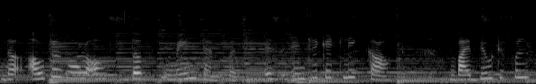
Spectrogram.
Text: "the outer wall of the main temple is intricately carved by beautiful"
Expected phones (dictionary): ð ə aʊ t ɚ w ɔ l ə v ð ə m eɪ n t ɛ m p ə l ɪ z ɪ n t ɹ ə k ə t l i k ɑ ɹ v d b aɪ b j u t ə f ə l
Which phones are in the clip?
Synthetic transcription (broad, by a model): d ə aʊ t ɚ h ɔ l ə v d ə m eɪ n t ɛ m p ə l ɪ z ɪ n t ɹ ə k ə t l i k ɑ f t b aɪ b j u t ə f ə l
